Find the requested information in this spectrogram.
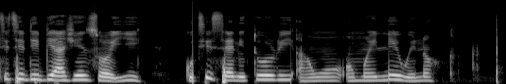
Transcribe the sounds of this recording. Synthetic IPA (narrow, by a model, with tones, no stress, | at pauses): ti˦ti˦di˦bi˦a˧ʃ̬e˧n̩˦sɔ˧jiː˨˦ | ko˨ti˦˨sɛ˨˦nĩ˧to˦ɾi˦ʔa̰˦˨w̃ɔ̃˧ɔ̰˧mɔ̃˧i˧le˦˨we˨˦nãː˦˨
